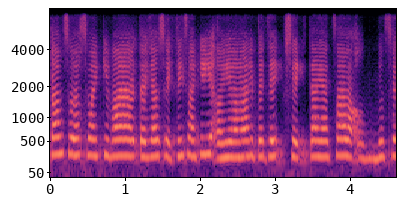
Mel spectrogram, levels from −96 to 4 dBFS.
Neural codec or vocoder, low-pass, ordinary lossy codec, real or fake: codec, 16 kHz, 0.5 kbps, FreqCodec, smaller model; 7.2 kHz; none; fake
